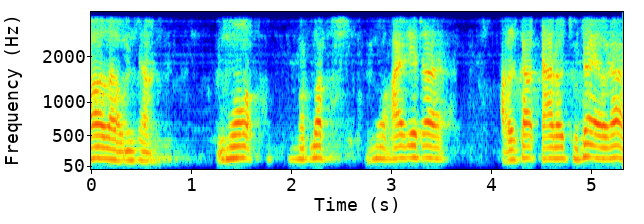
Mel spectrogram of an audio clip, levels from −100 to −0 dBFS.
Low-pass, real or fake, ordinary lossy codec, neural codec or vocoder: 3.6 kHz; fake; none; vocoder, 22.05 kHz, 80 mel bands, HiFi-GAN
